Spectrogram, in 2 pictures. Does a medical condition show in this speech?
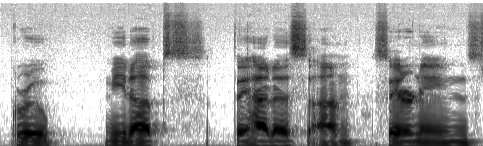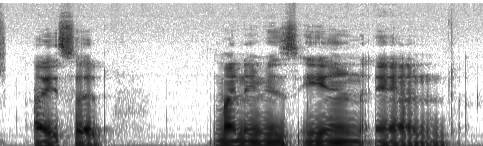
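Yes: brain injury; traumatic; memory, speech, balance, fatigue affected daily, ten years since injury; very hard to talk, relearned speech, uses stop-and-breathe strategy.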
